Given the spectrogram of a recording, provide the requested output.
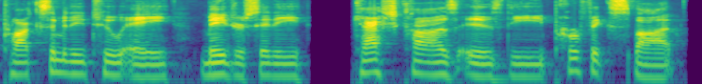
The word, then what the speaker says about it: Cascais: Next, I believe you pronounce this Cascais. I know if I spoke Portuguese, it would sound different, but Cascais, that's Cascais.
